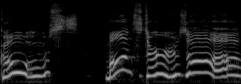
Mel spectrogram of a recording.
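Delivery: very high, horrible, badly acted terrified put-on voice. Imitating a game character who is now terrified: bad terrified Andy voice. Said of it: "That was a horrible voice".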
